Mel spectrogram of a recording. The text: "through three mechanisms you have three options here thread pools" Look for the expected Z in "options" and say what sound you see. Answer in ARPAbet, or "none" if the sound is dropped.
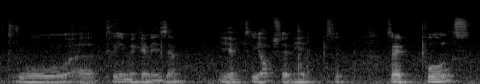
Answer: none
